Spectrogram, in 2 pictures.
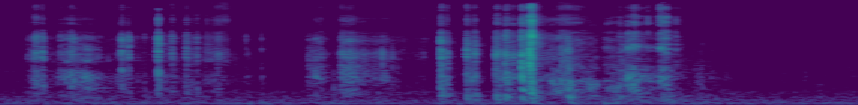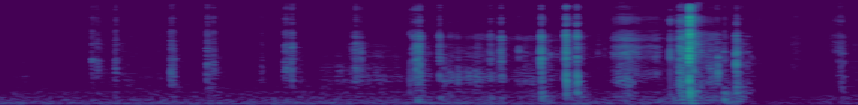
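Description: Scissors snipping small leaf shapes out of card along a template, sparse close clicks and crisp cuts in scattered bursts with quiet gaps between.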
